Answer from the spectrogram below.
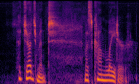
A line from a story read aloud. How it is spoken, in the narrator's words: he said wearily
